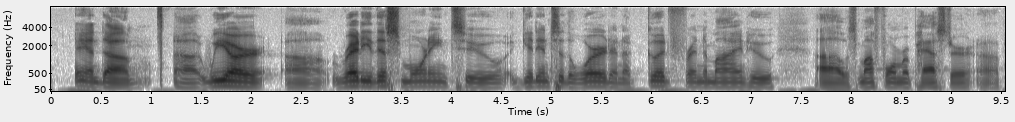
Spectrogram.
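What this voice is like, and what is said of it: Worn-out, strained voice. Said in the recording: “My voice is a bit shot from the weekend”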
